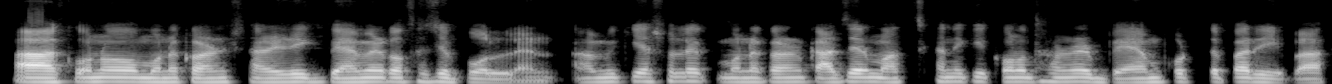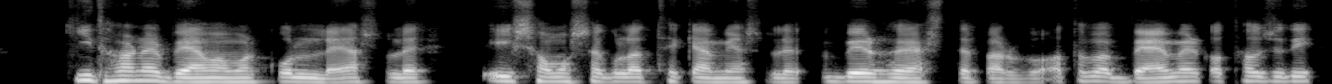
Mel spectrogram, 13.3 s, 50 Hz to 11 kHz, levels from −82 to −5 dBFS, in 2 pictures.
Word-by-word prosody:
আ - - +12 0.2
কোনো 120 0 +2 0.2
মনে 115 0 +1
করেন 110 0 +3
শারীরিক 115 +1 +1
ব্যায়ামের 115 +1 +3
কথা 115 +1 -5
যে 120 - +2
বললেন, 95 -2 -3 0.2
আমি 115 +2 -2
কি 135 - -6
আসলে 130 +2 -3 0.2
মনে 115 0 -1
করেন 120 0 +1
কাজের 120 +3 +2
মাঝখানে 115 +3 -4
কি - - -1
কোন 120 - +1
ধরনের 120 -1 0
ব্যায়াম 105 +2 0
করতে 120 0 -4
পারি? 120 -2 +2
বা 100 - +2 0.4
কি 160 - +1
ধরনের 150 0 +3
ব্যায়াম 120 0 +6
আমার 115 0 +1
করলে 120 -4 +2
আসলে 120 0 -2 0.4
এই 140 - +3
সমস্যাগুলো 125 -1 +1
থেকে 135 -1 -5
আমি 110 0 -1
আসলে 110 0 -5 0.3
বের 130 -1 +7
হয়ে 115 -2 +4
আসতে 115 +2 -7
পারবো, 105 -1 -3
অথবা 135 -1 -2
ব্যায়ামের 120 +4 +3
কথাও 135 +1 -3
যদি 135 +1 -1
120 Hz, 190 wpm, -22 LUFS, 110-125 Hz, 0.4 s, আ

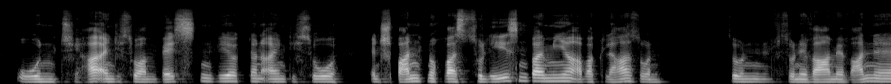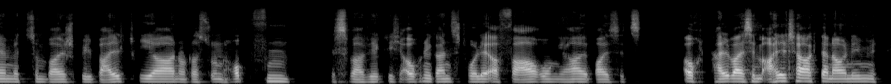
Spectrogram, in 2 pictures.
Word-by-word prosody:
Und 125 -2 -3
ja, 120 -3 -17
eigentlich 130 -2 +5
so 125 - -1
am 120 -1 -1
besten 130 +4 -1
wirkt 140 0 0
dann 140 - -2
eigentlich 130 -2 -3
so, 130 -1 -1 0.3
entspannt 130 +2 +1
noch 140 -3 -3
was 130 -1 +4
zu 130 - -3
lesen 155 +6 0
bei 155 -1 +6
mir. 150 0 +1
Aber 125 0 -1
klar, 125 +4 -1
so 125 -1 -7
'n 115 0 -9 0.6
so 135 - -1
'n 125 -1 -7
so 125 0 -7
'ne 120 -1 0
warme 115 -1 +3
Wanne 135 +4 0
mit 125 -1 -7
zum 125 -1 -10
Beispiel 120 0 -3
Baldrian 125 +2 0
oder 120 0 -6
so 120 +2 -11
'n 120 -3 -9
Hopfen, 135 0 -5 0.3
das 120 +2 -1
war 115 -1 -1
wirklich 125 +1 -8
auch 125 0 +1
'ne 140 -1 -3
ganz 130 0 -2
tolle 130 0 0
Erfahrung, 120 0 +1
ja? 120 +1 -1
Weil's 115 0 -2
jetzt 120 -1 -8 0.4
auch - - +2
teilweise 135 +1 +5
im 135 - -2
Alltag 150 -1 +5
dann 145 -2 +3
auch 130 0 +4
nimme 135 -1 -3
125 Hz, 180 wpm, -22 LUFS, 120-135 Hz, 0.6 s, bei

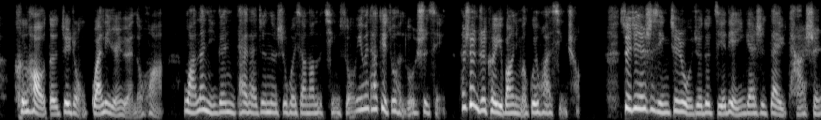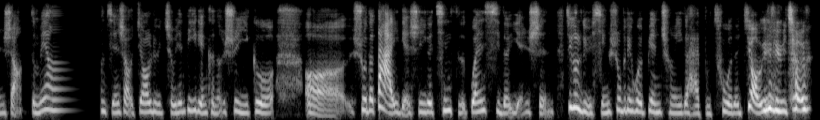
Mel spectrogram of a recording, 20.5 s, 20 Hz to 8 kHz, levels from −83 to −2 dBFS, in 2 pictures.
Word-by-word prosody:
很 240 -1 +2
好 245 - +4
的 175 0 -2
这 220 +4 +4
种 200 -3 -7
管 220 - +1
理 225 - -1
人 160 -3 -5
员 - - -9
的 - - -15
话， - - -12 0.2
哇， 240 -4 -1
那 275 +4 -1
你 225 -7 -1
跟 230 +1 -1
你 220 - -4
太 220 +2 -5
太 205 -2 -5
真 225 +1 -3
的 220 - -3
是 215 - -7
会 205 -2 -5
相 205 -1 -7
当 200 0 -6
地 210 - -10
轻 220 +2 -9
松。 230 - -10
因 285 - -1
为 315 - 0
他 300 -1 -1
可 300 - -1
以 285 - +2
做 255 - -2
很 220 - -7
多 - - -8
事 225 +3 -3
情， 270 +7 -14 0.2
他 345 - -1
甚 410 0 +5
至 265 - +2
可 260 -2 +2
以 195 - +5
帮 205 +1 0
你 - - -5
们 185 - -7
规 215 - +4
划 220 -3 -6
行 205 - -6
程。 - - -13 0.5
所 335 - +4
以 - - +1
这 320 - +5
件 310 0 +4
事 290 -1 -1
情， 220 -3 -1
其 255 - -2
实 240 - +2
我 200 - +1
觉 200 - -2
得 215 - +2
节 195 -2 -2
点 165 - 0
应 185 - -8
该 200 -1 -3
是 205 0 -5
在 190 -2 -4
于 155 - -6
他 170 +2 -11
身 185 +2 -6
上， 205 - -4
怎 225 - -4
么 220 - -2
样 265 -2 -5 0.4
减 220 -1 -4
少 205 - -3
焦 225 +2 -1
虑？ 230 -2 -3
首 210 -1 -4
先 225 +2 -1
第 270 - -2
一 - - +1
点 220 -4 -1
可 220 - -7
能 205 +3 -8
是 250 +2 -1
一 205 -2 -3
个 210 -3 -1 0.3
呃， - - -2
说 275 - 0
得 265 - +3
大 - - +6
一 220 - -2
点， 185 +1 -5
是 225 +3 -2
一 - - -2
个 225 - +4
亲 265 +5 +1
子 220 -5 -7
关 240 +2 +1
系 235 -2 -2
的 200 - -3
延 225 - -8
伸， 215 +2 -3
这 345 - +5
个 335 - +9
旅 235 -9 +3
行 210 +3 -2
说 270 +5 -3
不 255 - -1
定 260 - 0
会 245 -2 +2
变 220 0 -1
成 210 -1 -5
一 200 - -4
个 215 - -2
还 190 -1 -5
不 185 0 -11
错 220 +6 -1
的 200 0 -2
教 210 +1 +5
育 265 - +9
旅 250 -4 +8
程， 285 +2 +8
220 Hz, 360 characters per minute, -22 LUFS, 205-255 Hz, 0.5 s, 个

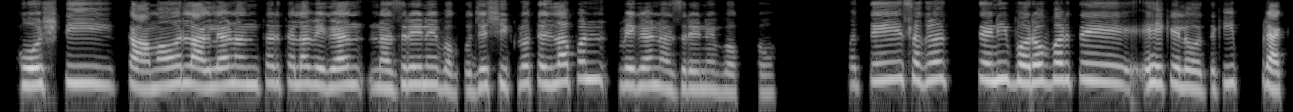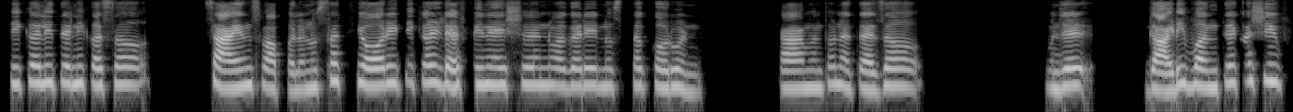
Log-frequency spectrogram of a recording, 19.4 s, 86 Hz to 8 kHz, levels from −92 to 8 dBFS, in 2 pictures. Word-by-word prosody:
गोष्टी 265 +1 +3
कामावर 245 +3 +2
लागल्यानंतर 265 +1 +2
त्याला 270 0 0
वेगळ्या 250 -2 +2
अ, 265 +1 -2 0.2
नजरेने 265 +3 +1
बघतो. 210 -3 -7
जे 245 +4 -1
शिकलो 260 +2 -4
त्याला 275 +2 +2
पण 330 -1 +2
वेगळ्या 255 0 +1
नजरेने 225 -2 -4
बघतो. 200 -1 -12 0.6
मग 260 - -8
ते 320 +2 +1
सगळं 320 0 +1 0.3
त्यांनी 320 0 +5
बरोबर 300 +2 +4
ते, 320 -1 +3 0.5
हे 280 - +4
केलं 255 -3 +1
होतं 225 -1 -3
की 280 - -3 0.2
प्रॅक्टिकली 270 +4 +1
त्यांनी 275 -1 0
कसं 260 +1 -2 0.5
सायन्स 235 +2 +4
वापरलं? 220 -2 -2
नुसतं 235 +7 -1
थियोरेटिकल 280 +2 +1
डेफिनेशन 260 0 0
वगैरे 250 0 -1
नुसतं 245 +1 -6
करून 235 -4 -1 0.6
काय 230 0 +2
म्हणतो 235 +3 -4
ना? 255 -2 -2
त्याचं 240 +2 -1 1.0
म्हणजे 245 +3 +2 0.5
गाडी 215 +3 +5
बनते 250 +2 +1
कशी? 305 0 0
255 Hz, 135 wpm, -23 LUFS, 235-275 Hz, 1.0 s, त्यांनी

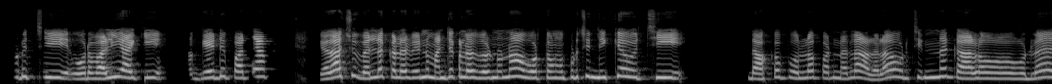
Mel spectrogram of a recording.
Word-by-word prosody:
பிடிச்சு 335 -1 -2 0.3
ஒரு 270 +1 -2
வழியாக்கி, 315 0 +3 0.4
அங்க 250 - -13
கேட்டப் 315 +1 +1
பாத்தா, 300 +5 +3 0.6
ஏதாச்சும் 350 +3 +3
வெள்ள 325 +6 +3
கலர் 310 -1 +2
வேணும், 330 0 +1
மஞ்சள் 345 +5 0
கலர் 320 -3 +2
வேணுன்னா 310 +5 +1
ஒருத்தவுங்கள 300 -1 -3
பிடிச்சு 330 +3 -3
நிற்க 320 +4 -2 0.2
வச்சி, 320 +2 0 0.8
இந்த 265 - -3
அக்கப்போர்லாம் 305 +1 -6
பண்ணல, 290 +1 -6
அதெல்லாம் 265 +9 -2
ஒரு 290 -3 -7
சின்ன 325 +3 -1
காலம்ல 270 -1 0
310 Hz, 135 wpm, -24 LUFS, 280-330 Hz, 0.8 s, வழியாக்கி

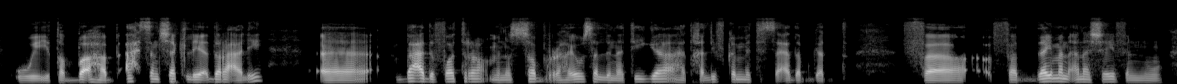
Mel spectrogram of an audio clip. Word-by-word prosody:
ويطبقها 95 0 +3
بأحسن 130 -2 -1
شكل 125 -1 0
يقدر 120 +1 +3
عليه 105 - +1 0.6
آآ 100 0 +3 0.3
بعد 140 +3 +5
فترة 135 +2 -1
من 105 0 -6
الصبر 125 +2 -2
هيوصل 120 +2 -1
لنتيجة 125 +6 -2
هتخلّيه 100 0 -6
في - - -13
قمة 115 -1 -4
السعادة - - -3
بجد. - - -8 0.7
ف 100 - -3 0.7
فدايمًا 140 +2 +1
أنا 120 0 -2
شايف 120 +2 -2
إنّه 95 -2 -9
115 Hz, 110 wpm, -24 LUFS, 100-130 Hz, 0.7 s, بعد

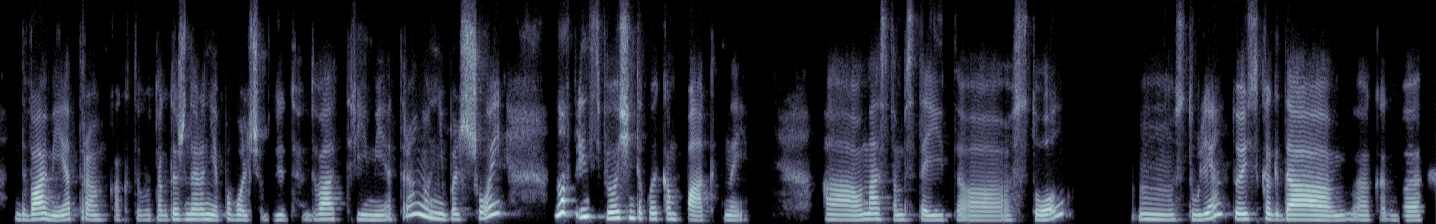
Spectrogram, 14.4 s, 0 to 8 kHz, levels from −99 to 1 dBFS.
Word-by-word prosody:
2 185 +2 +5
метра. 170 0 -2
Как-то 165 - -14
вот 170 0 -11
так. 170 -1 -6
Даже, 185 0 -1
наверно, 185 0 +2
не, 170 - +1
побольше 170 -3 -3
будет, 170 -1 -7
2-3 185 0 -2
метра, 170 - -3
но 360 -5 +4
он 230 - +1
небольшой, 195 - 0 0.5
но, 385 +7 +9
в 420 - -10
принципе, 275 -6 +4
очень 230 +1 +4
такой 200 -2 -2
компактный. 170 -3 -3 0.7
А, 175 -2 +1
у - - 0
нас 190 0 +1
там 175 -1 -4
стоит, 165 -1 -4
а, 155 0 -3
стол, 180 - -1 0.6
м, 180 -2 -2
стулья. 175 - 0
То - - +3
есть, 190 0 +1
когда, 175 -3 +5
м, 165 +4 -4
э, 165 0 -5
как 165 - -12
бы 155 0 -4
175 Hz, 155 wpm, -25 LUFS, 165-190 Hz, 0.7 s, но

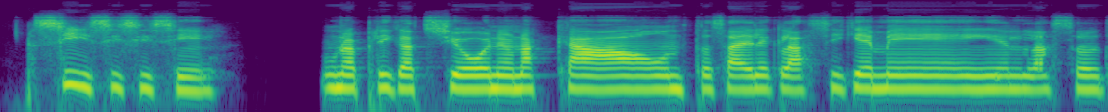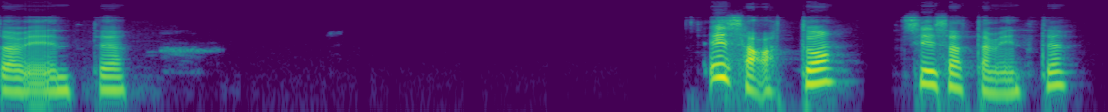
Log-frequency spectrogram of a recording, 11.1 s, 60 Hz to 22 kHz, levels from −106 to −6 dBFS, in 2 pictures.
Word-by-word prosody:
Sì. 260 -4 0
Sì, 225 +3 -3
sì, 210 +2 -3
sì. 190 -1 -4 0.5
Un'applicazione, 210 -1 +2
un 205 - +2
account, 205 -1 +3
sai, 200 0 +2
le 205 - 0
classiche 205 +2 -1
email, 205 -1 -1
assolutamente. 195 -1 -5 2.9
Esatto, 300 -5 +2 0.2
sì, 275 - -3
esattamente. 225 0 -3
205 Hz, 80 wpm, -21 LUFS, 200-220 Hz, 2.9 s, account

